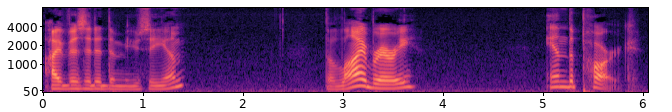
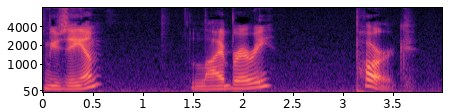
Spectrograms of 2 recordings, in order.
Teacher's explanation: notice how the intonation will rise on the first two words and then fall on the third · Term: series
